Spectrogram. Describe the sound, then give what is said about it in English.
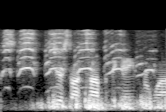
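A seagull calls at a horse racetrack, with several short, nasal squawks arching high in pitch. A voice talks over the calls throughout. “as we hear a seagull in the background of Granada.”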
